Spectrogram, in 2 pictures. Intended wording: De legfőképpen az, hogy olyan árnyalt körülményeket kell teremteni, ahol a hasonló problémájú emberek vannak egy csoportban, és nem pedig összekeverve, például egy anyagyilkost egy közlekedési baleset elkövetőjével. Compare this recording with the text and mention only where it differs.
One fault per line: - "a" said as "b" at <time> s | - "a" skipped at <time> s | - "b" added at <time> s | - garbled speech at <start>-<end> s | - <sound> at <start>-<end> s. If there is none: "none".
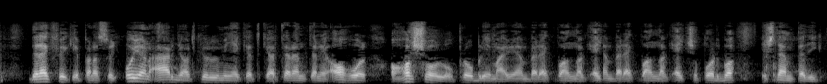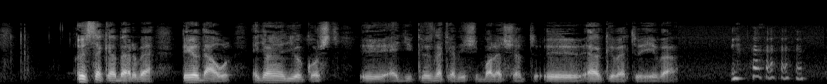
- "emberek vannak egy" added at 6.0 s
- laugh at 15.6-16.4 s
